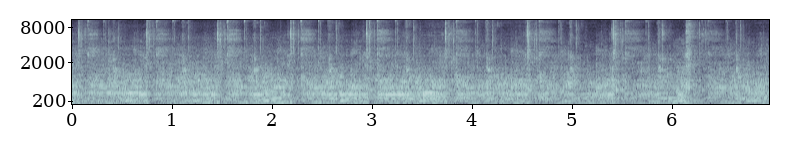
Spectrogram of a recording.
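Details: 1903 Gardner stationary engine no. 3543, first start after rebuild with new crankshaft, cylinder and exhaust valve box, flick magneto and Gardner carburetor, running on petrol: sharp clattering firing beats with busy valve chatter, a bit fast but even, needing fine tuning.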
